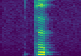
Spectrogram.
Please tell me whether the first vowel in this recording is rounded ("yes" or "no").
no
